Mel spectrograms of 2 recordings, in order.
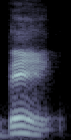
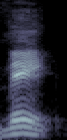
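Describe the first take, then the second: First: The word begins with a plain B sound. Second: The word begins with a V sound. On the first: "When she was going to the bank" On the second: "she said bank because she uh, Spanish was her first language"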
